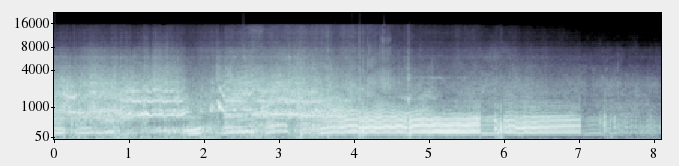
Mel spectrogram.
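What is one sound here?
A rally car engine revs hard and roars past, shifting gears.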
